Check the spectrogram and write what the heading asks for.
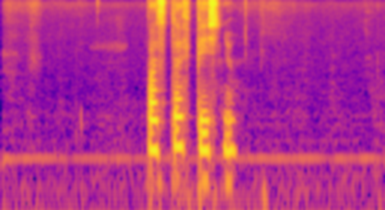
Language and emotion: Russian, neutral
